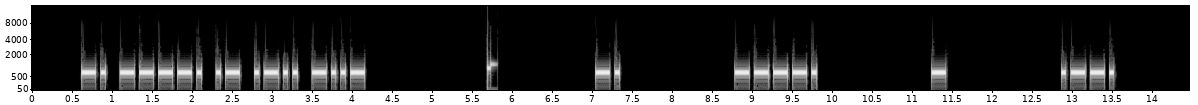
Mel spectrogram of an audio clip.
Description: Morse code, heard as a keyed tone, about 20 wpm, spaced as for 9 wpm, 700 Hz. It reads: N9ALX N9TP
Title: USA Call Signs - 5 Characters - 8x Character Spacing - 20wpm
